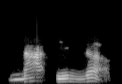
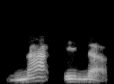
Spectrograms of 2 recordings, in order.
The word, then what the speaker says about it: Knottenuff: And that guest, ladies and gentlemen, as some of you do know, is our brother, Not Enough. Not Enough. It's spelled Knottenuff.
